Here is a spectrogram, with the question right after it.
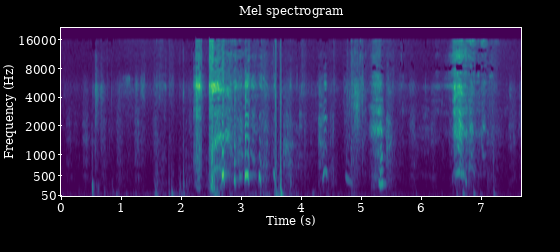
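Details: Alaskan malamute puppy kept as a pet, facing a birthday balloon; quiet start, then loud breathy panting, short whining yelps and snorts in irregular bursts, with a few sharp clatters.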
